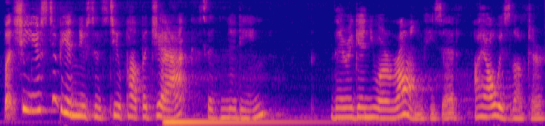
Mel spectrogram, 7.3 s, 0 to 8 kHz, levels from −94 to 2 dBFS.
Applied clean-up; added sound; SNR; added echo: none; Keyboard (musical); 7 dB; reverberation time 3.0 s.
